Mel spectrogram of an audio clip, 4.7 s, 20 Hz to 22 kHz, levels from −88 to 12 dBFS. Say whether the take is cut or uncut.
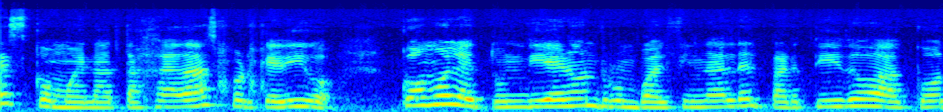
uncut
